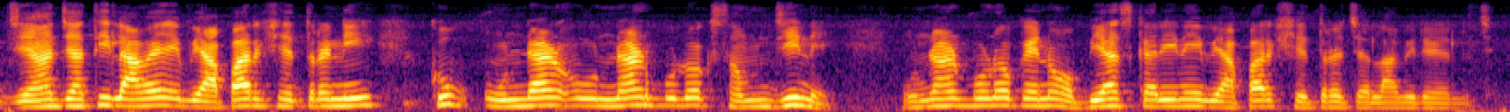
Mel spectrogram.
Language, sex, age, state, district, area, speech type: Gujarati, male, 18-30, Gujarat, Valsad, urban, spontaneous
